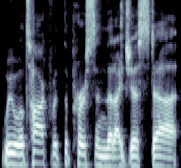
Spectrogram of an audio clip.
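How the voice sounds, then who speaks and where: A man's voice: mid-range voice, fairly even intonation, normal speed, a bit bright, no echo, clean studio sound. A man narrating a tabletop roleplaying game and hosting casually as game master. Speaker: game master and podcast host.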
